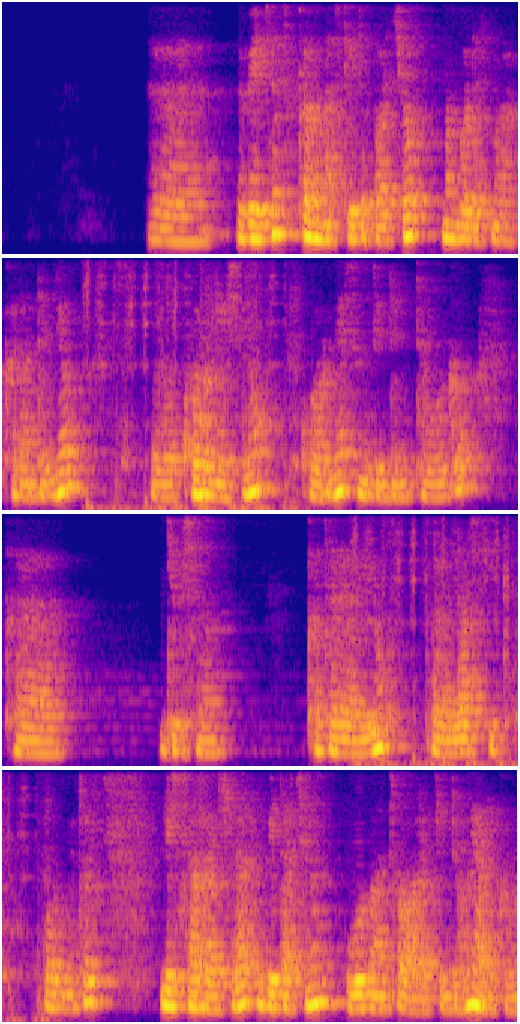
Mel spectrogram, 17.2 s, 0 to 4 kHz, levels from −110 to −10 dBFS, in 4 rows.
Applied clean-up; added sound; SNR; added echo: neural separator model SepFormer DNS4.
